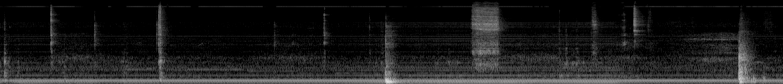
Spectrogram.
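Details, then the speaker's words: Peavey Minx 110 bass amp after contact cleaner on the controls and input jack: a steady mains hum with sharp crackles and pops now and then. Crackling noise from the input jack; owner suspects a dirty contact or cracked solder. "cleaner plug is still kind of noisy we give that another shot give that another shot of cleaner see if we can get that uh plug to clean up a bit"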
